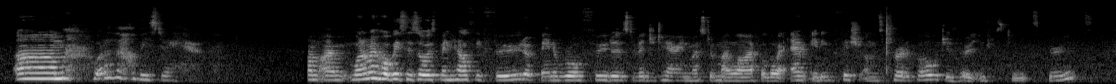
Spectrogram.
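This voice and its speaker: Noticeable background noise sits behind a woman speaking very fast at a medium pitch. Her loudness swings widely, while her pitch varies in an ordinary way. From Australia. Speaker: vlogger. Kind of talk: casual vlog chat. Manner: chatty, animated.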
